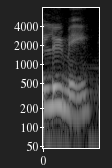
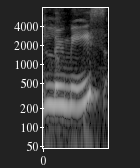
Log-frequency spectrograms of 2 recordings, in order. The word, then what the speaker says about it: Loomis: Do you hear the S in Loomis? Well, so if I was pronouncing that just as reading it, I would say Lumi.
